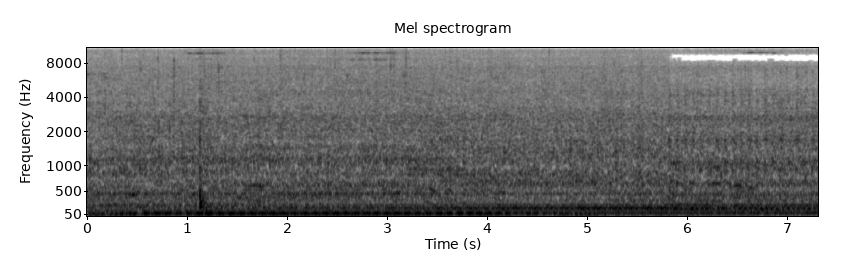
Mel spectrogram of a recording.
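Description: Heavily loaded Tata lorry's diesel engine running steadily at low revs, under the steady hiss of rain. A single sharp knock comes about a second in.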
